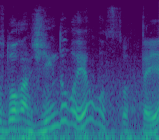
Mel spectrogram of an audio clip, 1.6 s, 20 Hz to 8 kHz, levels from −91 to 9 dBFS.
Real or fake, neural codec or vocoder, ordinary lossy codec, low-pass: real; none; none; 7.2 kHz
